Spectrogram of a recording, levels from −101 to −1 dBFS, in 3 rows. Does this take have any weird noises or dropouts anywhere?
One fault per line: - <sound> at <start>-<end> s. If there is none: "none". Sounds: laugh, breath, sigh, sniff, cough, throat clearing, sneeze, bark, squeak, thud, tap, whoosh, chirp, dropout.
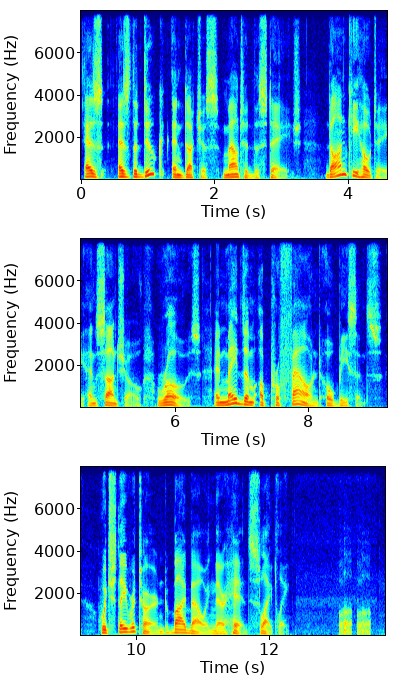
- laugh at 13.0-13.5 s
